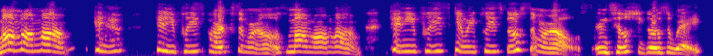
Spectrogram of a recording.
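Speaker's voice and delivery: high, tearful, shaking voice, crying. Retelling how the scared son begged to park elsewhere: imitating a crying son pleading. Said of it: "shaking, crying".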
